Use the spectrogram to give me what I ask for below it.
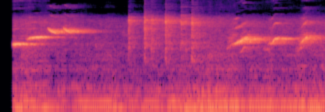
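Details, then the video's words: Captive young male White-rumped shama, six and a half months old, just through his first moult, singing hard at home beside two other caged birds: loud rising whistles, a burst of harsh notes, then further whistled phrases. "White rumped Shama – "Imagine" whacking hard"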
